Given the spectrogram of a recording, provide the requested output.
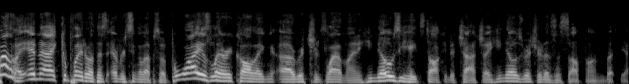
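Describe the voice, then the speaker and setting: A man with an American accent talks at a very fast pace with hardly any pauses. His medium pitch swings very widely, and the sound is dry and close with no echo. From Minneapolis, US Midwest. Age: 30s. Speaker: podcast host. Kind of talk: casual chat.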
